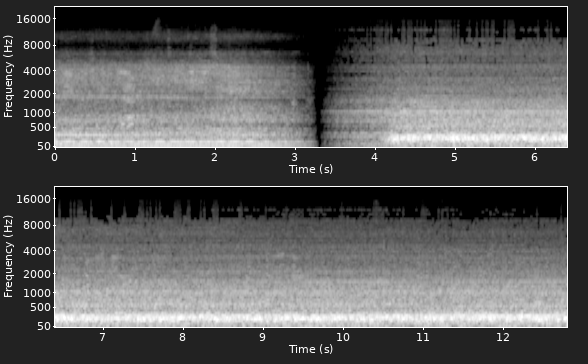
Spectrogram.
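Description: Aerial ladder truck's engine and hydraulics running steadily with a low hum. Just after three seconds in the sound cuts out briefly, then returns louder and fuller.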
